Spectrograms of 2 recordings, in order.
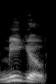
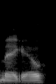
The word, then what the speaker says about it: Mego: 70s and early 80s we had migo figures which i always pronounced mego because it that sounds better but they were six and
